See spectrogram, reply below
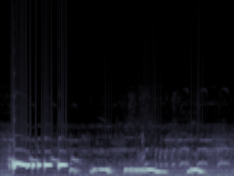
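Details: Actively singing local zebra dove, used as a lure for other doves: an opening burst of sharp staccato notes, then drawn-out lower coos that rise and fall, with a faint string of rapid notes behind.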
